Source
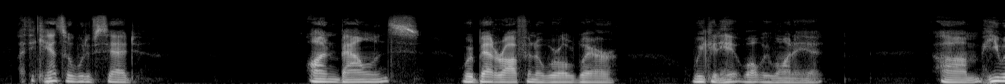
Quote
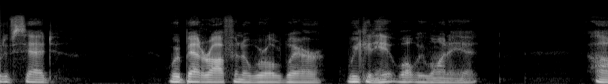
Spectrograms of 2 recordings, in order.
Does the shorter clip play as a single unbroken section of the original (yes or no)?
no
